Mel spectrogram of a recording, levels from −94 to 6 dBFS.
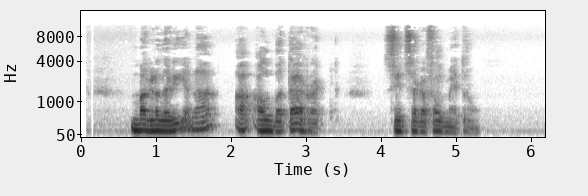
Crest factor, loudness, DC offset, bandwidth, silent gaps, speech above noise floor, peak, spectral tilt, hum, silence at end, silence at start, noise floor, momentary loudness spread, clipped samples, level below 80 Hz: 16 dB; -19 LUFS; under 0.1%; 11 kHz; none; 44 dB; -4 dBFS; -7.5 dB/octave; none; 0.9 s; 0.7 s; -63 dBFS; 18 LU; under 0.1%; -56 dBFS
